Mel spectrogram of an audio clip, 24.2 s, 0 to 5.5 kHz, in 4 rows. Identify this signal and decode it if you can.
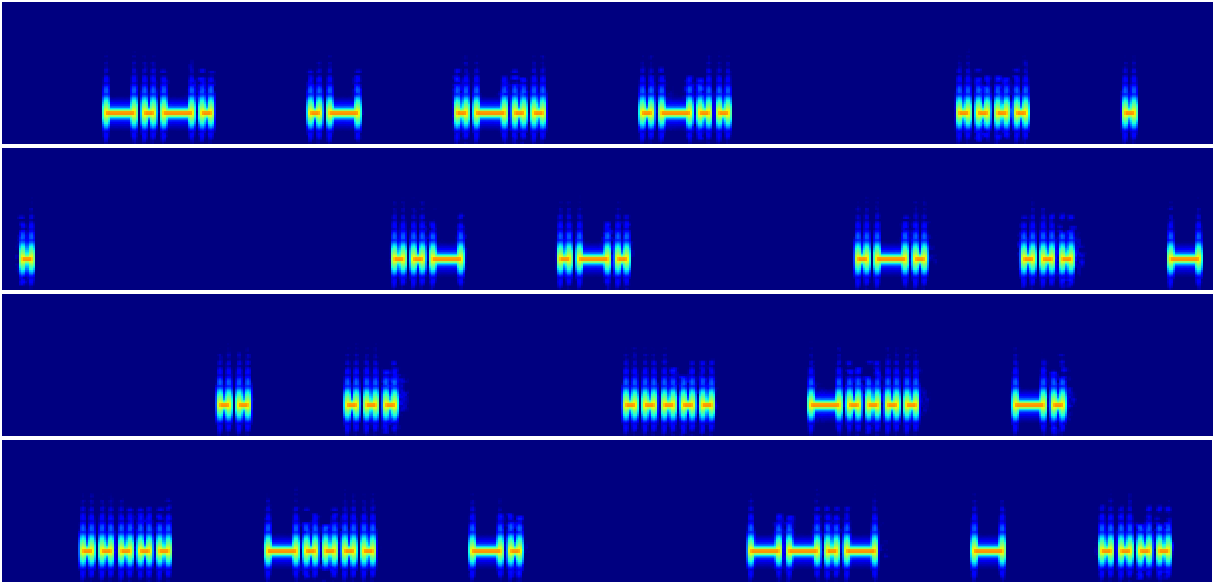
Morse code, heard as a keyed tone, about 25 wpm, spaced as for 13 wpm, 590 Hz. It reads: CALL HEE UR RST IS 56N 56N QTH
